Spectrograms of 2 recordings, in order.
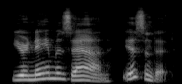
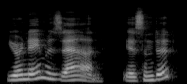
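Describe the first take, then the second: First: "isn't it" goes down, just double checking; falling tag intonation. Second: "isn't it" goes up, unsure of the answer; rising tag intonation. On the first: Teacher models already knowing the answer, falling tag. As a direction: drop "isn't it", expecting a yes. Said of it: "When we use falling intonation". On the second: Teacher models not knowing the answer, rising tag. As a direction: raise "isn't it", really asking. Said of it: "When we use rising intonation". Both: Shown as a demonstration.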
